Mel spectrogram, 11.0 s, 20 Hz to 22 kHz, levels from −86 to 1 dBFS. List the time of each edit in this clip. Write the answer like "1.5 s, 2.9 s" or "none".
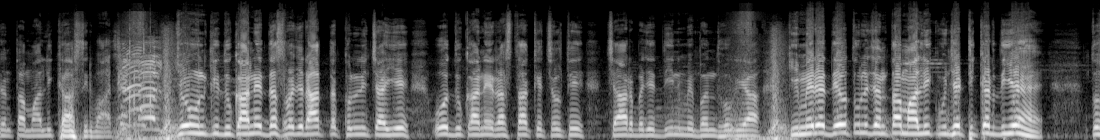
1.7 s, 7.7 s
